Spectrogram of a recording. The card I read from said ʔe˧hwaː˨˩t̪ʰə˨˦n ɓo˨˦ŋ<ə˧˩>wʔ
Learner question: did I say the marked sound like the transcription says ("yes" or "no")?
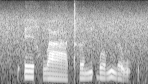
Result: no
